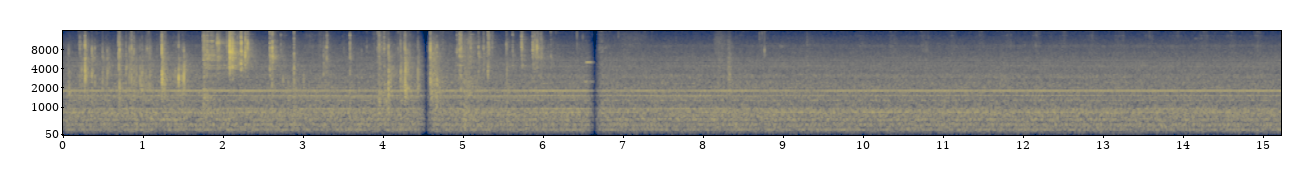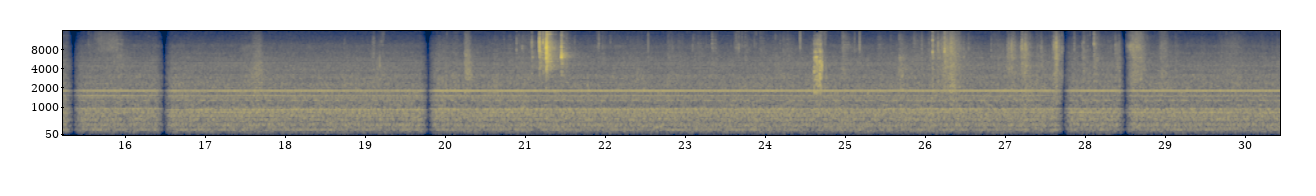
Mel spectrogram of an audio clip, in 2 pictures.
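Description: A steady mechanical hum with a faint fixed whine, like a kitchen fan, broken by several short sudden dropouts. Now and then there are brief crinkles of a plastic pack as the squid is unwrapped and handled.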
